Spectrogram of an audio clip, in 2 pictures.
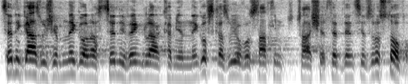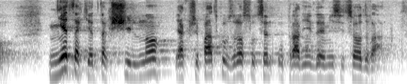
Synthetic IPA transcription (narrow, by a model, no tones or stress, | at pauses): t̪sɛnɘɡazuʑɛmnɛɡɔɔɾast̪sɛnɘvɛŋɡlakamʲjɛnːɛɡɔfskazujɔ̃w̃vɔst̪at̪ɲim | t͡ʂaɕɛt̪ɛnd̪ɛnt̪sjɛvzɾɔst̪ɔvɔ̰̃w̃ | ɲɛt̪akjɛd̪nakɕilnɔjakfpʂɘpat̪kuvzɾɔst̪ut̪sɛnupɾavɲeɲd̪ɔɛmʲisʲjit̪sɛɔd̪va̰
